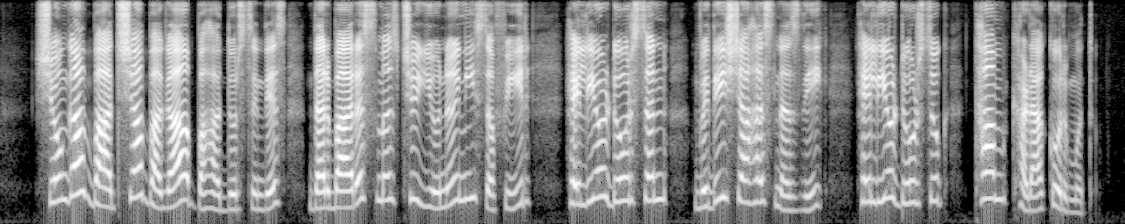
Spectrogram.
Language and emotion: Kashmiri, neutral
